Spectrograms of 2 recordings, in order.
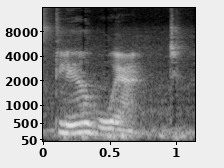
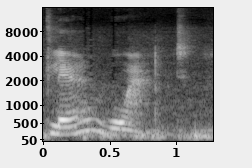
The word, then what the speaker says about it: clairvoyant: has to be used now this word is pronounced as clairvoyant all right clairvoyant and it means a person who is perceptible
